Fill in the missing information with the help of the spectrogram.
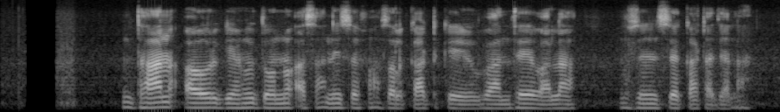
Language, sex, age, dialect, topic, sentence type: Bhojpuri, male, 18-24, Northern, agriculture, statement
